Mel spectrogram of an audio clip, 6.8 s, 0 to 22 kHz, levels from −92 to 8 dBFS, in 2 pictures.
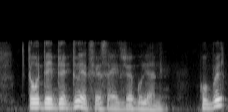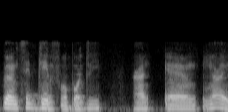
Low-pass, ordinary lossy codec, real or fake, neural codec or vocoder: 5.4 kHz; none; fake; codec, 24 kHz, 0.9 kbps, WavTokenizer, medium music audio release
